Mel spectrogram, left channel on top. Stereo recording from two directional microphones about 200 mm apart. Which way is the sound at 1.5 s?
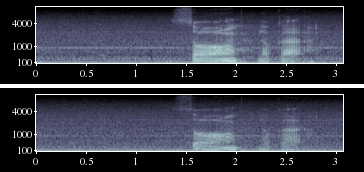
45° left (ahead or behind).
